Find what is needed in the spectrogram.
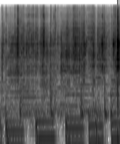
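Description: A crinkly green plastic wrapper crackling and crumpling as it is torn open by hand to unwrap a small toy figure. Background music plays underneath.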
